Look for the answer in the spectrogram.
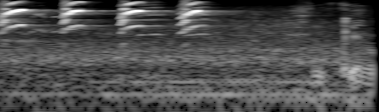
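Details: A Rainbow Lorikeet in a neighbour's tree in suburban Perth, Western Australia, gives four shrill, strident screeches about a third of a second apart, then a couple of fainter notes; low background hum throughout.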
